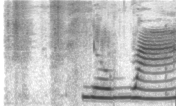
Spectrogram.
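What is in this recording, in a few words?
"frog", Mandarin Chinese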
